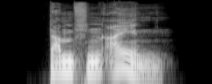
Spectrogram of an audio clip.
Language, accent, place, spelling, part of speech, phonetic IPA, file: German, Germany, Berlin, dampfen ein, verb, [ˌdamp͡fn̩ ˈaɪ̯n], De-dampfen ein.ogg
- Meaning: inflection of eindampfen: 1. first/third-person plural present 2. first/third-person plural subjunctive I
